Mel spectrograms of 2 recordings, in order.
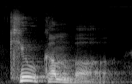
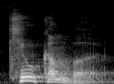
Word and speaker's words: cucumber: सही उच्चारण है क्यूकम्बर, क्यूकम्बर। यही इसका करेक्ट प्रोनाउंसिएशन है। इसको और कोई भी उच्चारण इसका नहीं करना चाहिए।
